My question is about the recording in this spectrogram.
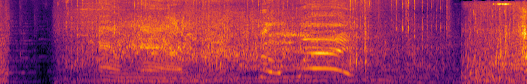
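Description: Background music with a voice-like melody gliding up and down. It dips briefly at the start and comes back about half a second in.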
